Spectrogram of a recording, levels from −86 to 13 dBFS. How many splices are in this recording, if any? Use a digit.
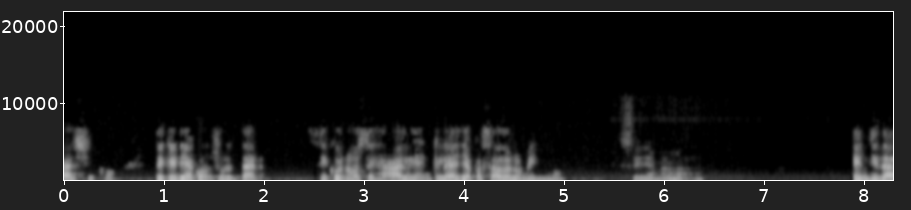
1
